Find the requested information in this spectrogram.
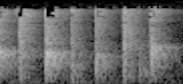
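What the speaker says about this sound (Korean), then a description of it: "그런 목사님들에서 박수 치겠습니다" A church congregation claps for pastors: six sharp, evenly spaced claps in unison, each with a short decay, in a quiet room.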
